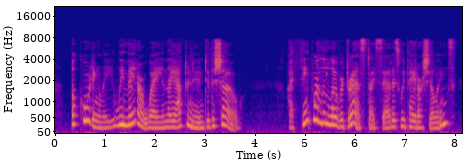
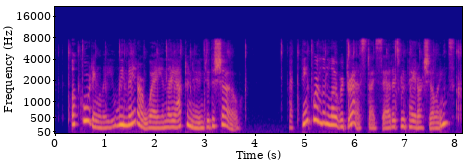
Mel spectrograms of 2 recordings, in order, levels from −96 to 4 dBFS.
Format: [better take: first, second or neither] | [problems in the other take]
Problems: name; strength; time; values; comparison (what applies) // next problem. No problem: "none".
first | noise reduction (neural mask model RNNoise)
